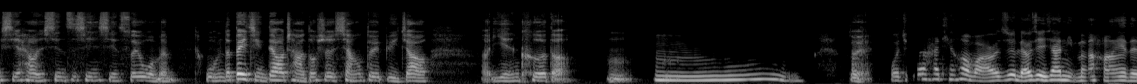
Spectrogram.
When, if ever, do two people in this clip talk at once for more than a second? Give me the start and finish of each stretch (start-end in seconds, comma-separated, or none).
none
